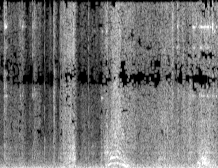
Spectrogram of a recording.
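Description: Zipper on a nylon backpack pocket being pulled open, in two rasping pulls about a second and a half and two seconds in, the second one longer.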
